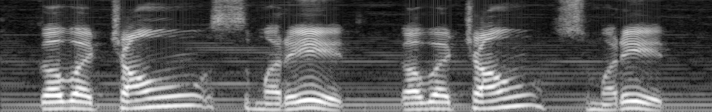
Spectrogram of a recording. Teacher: च वरती अनुस्वार आहे. अनुस्वाराच्या समोर स हे अक्षर आहे, त्याचा अनुस्वाराचा उच्चार अनुनासिक व असा होतो.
